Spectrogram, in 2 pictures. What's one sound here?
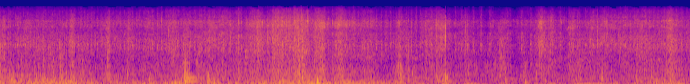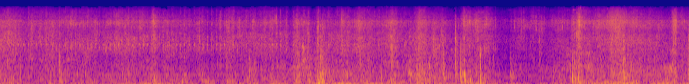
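A bicycle rattles and clunks over bumps.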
